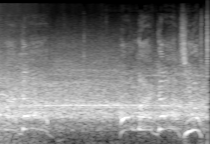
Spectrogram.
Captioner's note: crowd cheers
